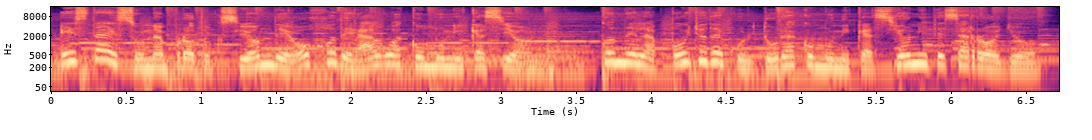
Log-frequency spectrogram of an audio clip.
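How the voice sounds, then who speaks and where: A woman's voice: mid-range voice, very animated, moderate pace, loud music behind the voice. A woman reading scripted programme credits as an announcer.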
